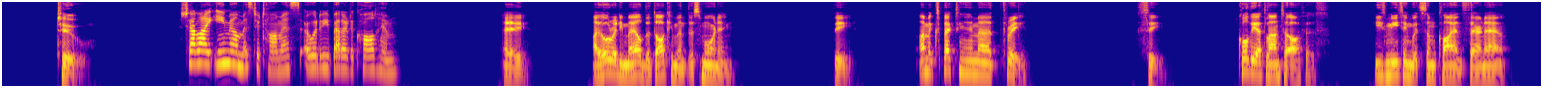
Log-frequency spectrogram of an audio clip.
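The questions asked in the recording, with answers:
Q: Shall I email Mr. Thomas, or would it be better to call him?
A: C: Call the Atlanta office. He's meeting with some clients there now.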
